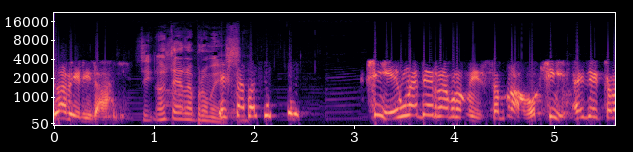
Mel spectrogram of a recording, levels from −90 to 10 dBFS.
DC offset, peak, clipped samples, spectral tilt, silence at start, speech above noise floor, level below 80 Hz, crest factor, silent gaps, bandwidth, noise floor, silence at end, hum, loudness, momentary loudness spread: under 0.1%; -4 dBFS; under 0.1%; -4 dB/octave; 0 s; 41 dB; -62 dBFS; 12 dB; none; 13 kHz; -56 dBFS; 0 s; none; -15 LUFS; 9 LU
